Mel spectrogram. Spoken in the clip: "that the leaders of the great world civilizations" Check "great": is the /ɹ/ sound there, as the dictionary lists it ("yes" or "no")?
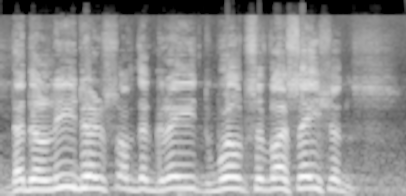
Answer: yes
